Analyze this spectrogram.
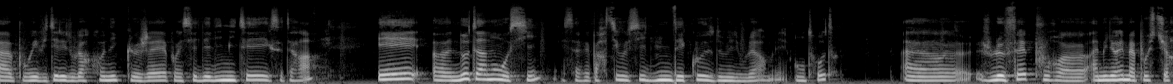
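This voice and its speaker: Music plays in the background. A woman speaks with fairly even intonation. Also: medium pitch for a woman. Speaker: entrepreneur and vlogger. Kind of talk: vlog. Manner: fast.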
